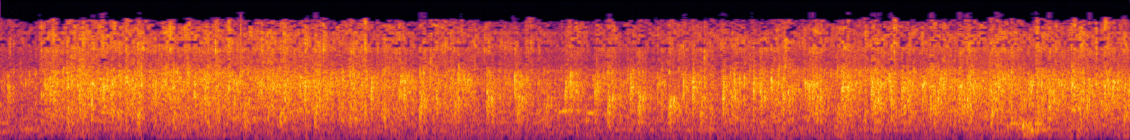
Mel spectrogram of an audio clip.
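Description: Sustained applause from an audience, a dense, steady wash of many hands clapping at an even, loud level for the whole stretch without letting up.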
